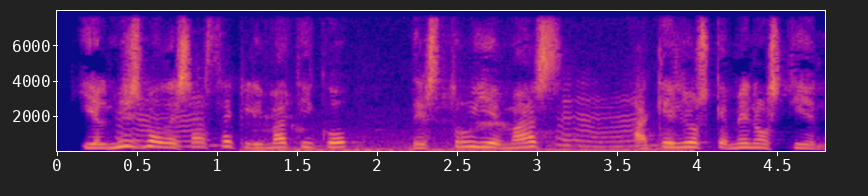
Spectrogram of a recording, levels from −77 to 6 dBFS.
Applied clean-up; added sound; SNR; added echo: none; Squeak + Bird; 12 dB; none.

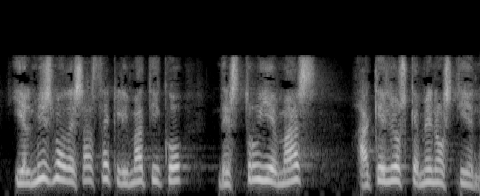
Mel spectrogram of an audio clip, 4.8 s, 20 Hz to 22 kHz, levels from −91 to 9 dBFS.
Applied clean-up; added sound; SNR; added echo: none; none; none; none.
